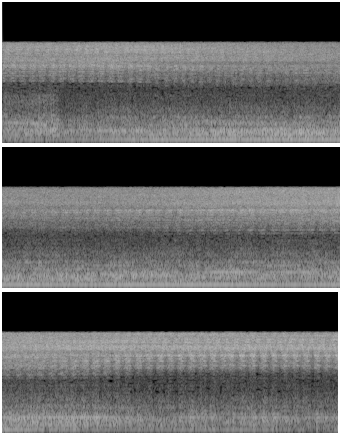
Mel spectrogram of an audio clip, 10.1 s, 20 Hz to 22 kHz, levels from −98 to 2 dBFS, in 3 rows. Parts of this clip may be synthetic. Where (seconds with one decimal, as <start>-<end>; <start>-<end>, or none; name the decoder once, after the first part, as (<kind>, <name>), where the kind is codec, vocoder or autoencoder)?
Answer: none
